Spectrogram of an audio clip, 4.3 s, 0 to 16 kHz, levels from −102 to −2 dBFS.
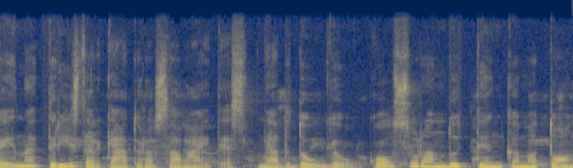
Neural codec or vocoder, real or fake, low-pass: none; real; 14.4 kHz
